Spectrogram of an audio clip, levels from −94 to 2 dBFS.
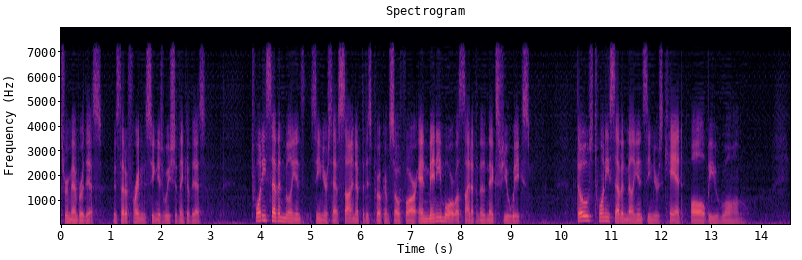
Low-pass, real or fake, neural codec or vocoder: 7.2 kHz; fake; codec, 16 kHz, 0.3 kbps, FocalCodec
